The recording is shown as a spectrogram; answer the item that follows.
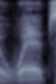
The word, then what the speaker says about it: Ouèbe: Le web s'écrit O-U-E-B-E.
